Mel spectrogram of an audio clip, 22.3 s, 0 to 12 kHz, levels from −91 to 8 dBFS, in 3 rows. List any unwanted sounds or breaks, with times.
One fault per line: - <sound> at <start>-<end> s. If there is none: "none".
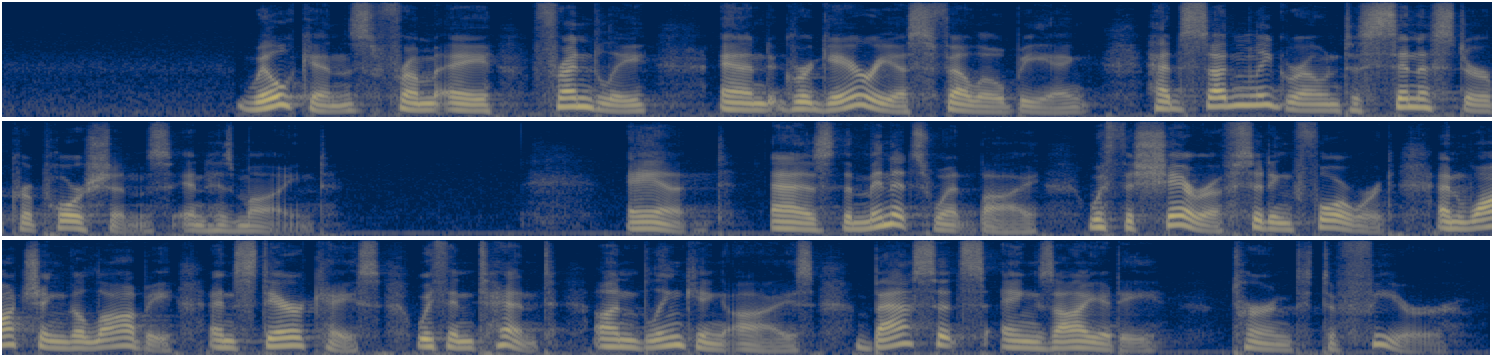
none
